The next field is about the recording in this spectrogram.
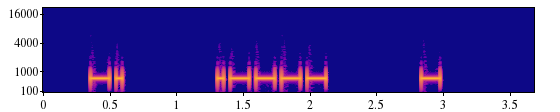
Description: Morse code, heard as a keyed tone, about 25 wpm, 700 Hz. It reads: N 1 T
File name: Lesson 16g - Letter c - Call Signs 25wpm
